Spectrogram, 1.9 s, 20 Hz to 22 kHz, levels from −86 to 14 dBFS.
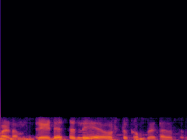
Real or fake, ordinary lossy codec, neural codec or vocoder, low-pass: fake; none; codec, 16 kHz, 6 kbps, DAC; 3.6 kHz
